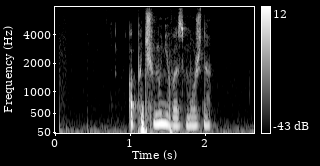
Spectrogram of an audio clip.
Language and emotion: Russian, neutral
